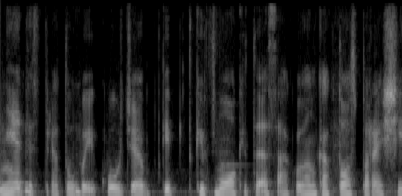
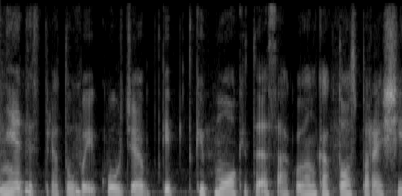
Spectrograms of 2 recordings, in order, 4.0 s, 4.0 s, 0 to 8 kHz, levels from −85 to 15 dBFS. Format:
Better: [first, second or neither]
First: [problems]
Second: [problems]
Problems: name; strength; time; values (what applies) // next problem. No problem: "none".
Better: second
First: noise reduction (neural separator model SepFormer DNS4)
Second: none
